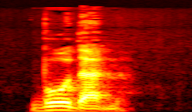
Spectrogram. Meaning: synonym of beau-père
- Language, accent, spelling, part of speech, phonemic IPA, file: French, France, beau-dabe, noun, /bo.dab/, LL-Q150 (fra)-beau-dabe.wav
